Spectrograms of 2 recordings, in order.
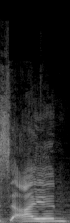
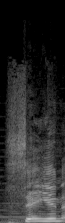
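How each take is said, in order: First: It is pronounced the Japanese way. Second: It is pronounced the English way. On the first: "it should be Saiyan" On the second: "has reached that critical"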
